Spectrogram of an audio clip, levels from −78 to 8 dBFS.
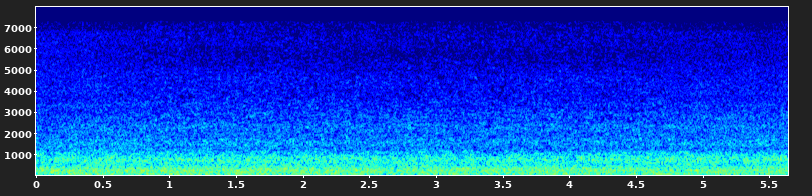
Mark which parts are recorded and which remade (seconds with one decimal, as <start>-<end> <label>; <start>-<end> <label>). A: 0.0-0.8 remade; 0.8-4.7 recorded; 4.7-5.6 remade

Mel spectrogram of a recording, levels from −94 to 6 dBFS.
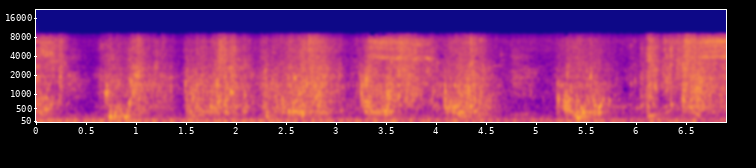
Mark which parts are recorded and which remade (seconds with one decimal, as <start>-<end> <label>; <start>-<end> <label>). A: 0.0-3.3 recorded; 3.3-4.5 remade; 4.5-6.1 recorded; 6.1-6.9 remade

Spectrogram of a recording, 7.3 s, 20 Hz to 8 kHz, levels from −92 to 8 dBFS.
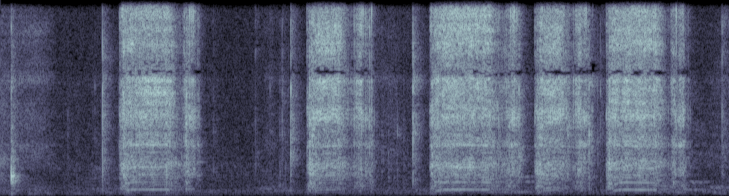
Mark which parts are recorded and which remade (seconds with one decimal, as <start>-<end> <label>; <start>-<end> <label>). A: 0.0-0.6 remade; 0.6-4.1 recorded; 4.1-4.6 remade; 4.6-6.7 recorded; 6.7-7.3 remade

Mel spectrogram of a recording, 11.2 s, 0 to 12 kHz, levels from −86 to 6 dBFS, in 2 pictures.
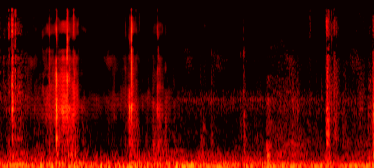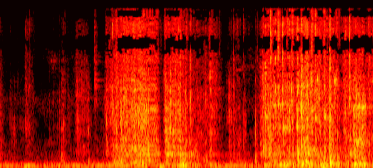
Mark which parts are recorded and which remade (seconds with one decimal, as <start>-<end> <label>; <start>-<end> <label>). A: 0.0-0.4 recorded; 0.4-2.7 remade; 2.7-11.2 recorded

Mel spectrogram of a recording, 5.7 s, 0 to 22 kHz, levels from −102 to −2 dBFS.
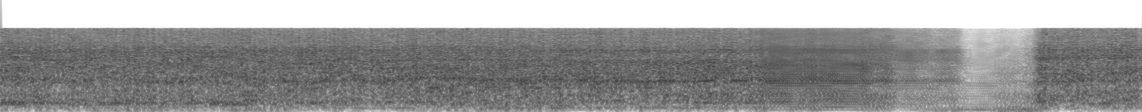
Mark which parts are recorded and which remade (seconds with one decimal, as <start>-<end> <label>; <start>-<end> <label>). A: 0.0-3.8 recorded; 3.8-5.2 remade; 5.2-5.7 recorded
